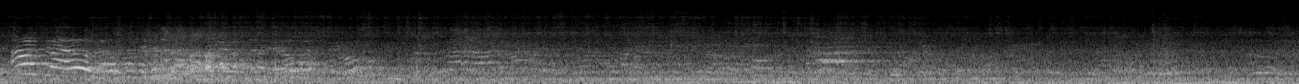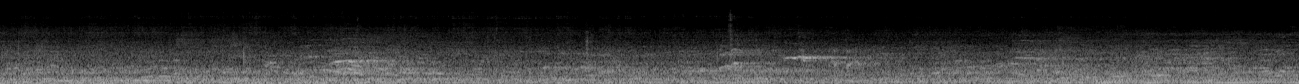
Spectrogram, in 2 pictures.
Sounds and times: Groups of students passed the boardwalk 0:00.0 - 0:25.9

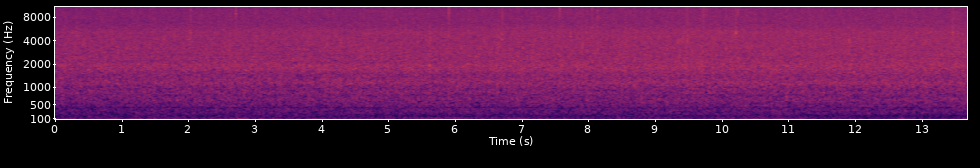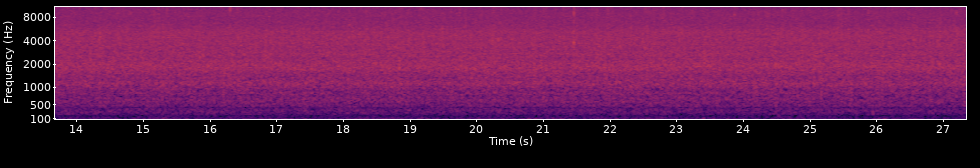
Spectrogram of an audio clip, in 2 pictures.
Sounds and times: rain 0:00.0 - 0:27.3

